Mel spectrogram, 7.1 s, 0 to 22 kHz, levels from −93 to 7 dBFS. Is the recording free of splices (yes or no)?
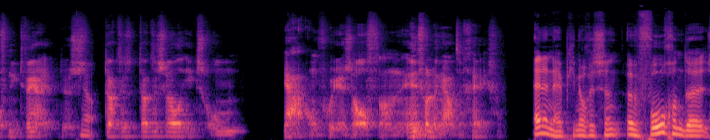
yes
